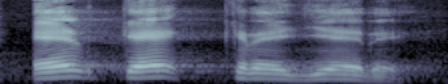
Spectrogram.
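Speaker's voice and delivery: "el que creyere" stressed and drawn out very slow.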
